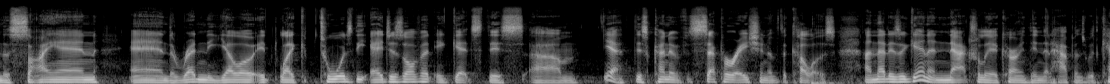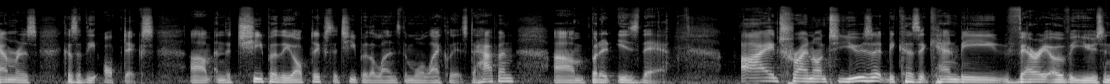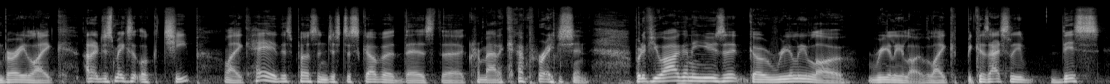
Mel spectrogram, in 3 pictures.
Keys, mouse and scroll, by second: 16.7 click, 17.0 double click, 17.6 BackSpace, 17.8 KP_0, 18.4 KP_1, 18.5 KP_Enter, 21.6 middle click, 25.5 middle click, 26.9 click, 27.3 double click, 27.7 BackSpace, 28.2 KP_0, 28.5 Return, 33.0 middle click.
